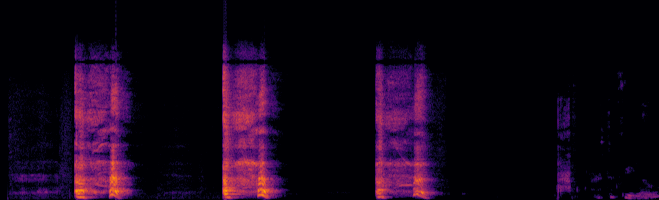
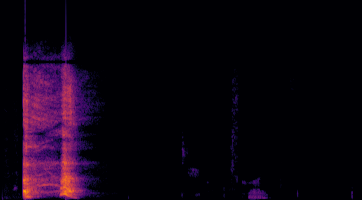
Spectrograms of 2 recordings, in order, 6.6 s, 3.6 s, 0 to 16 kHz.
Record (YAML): three_cough_length: 6.6 s
three_cough_amplitude: 32258
three_cough_signal_mean_std_ratio: 0.28
cough_length: 3.6 s
cough_amplitude: 32151
cough_signal_mean_std_ratio: 0.21
survey_phase: beta (2021-08-13 to 2022-03-07)
age: 65+
gender: Female
wearing_mask: 'No'
symptom_shortness_of_breath: true
smoker_status: Ex-smoker
respiratory_condition_asthma: false
respiratory_condition_other: true
recruitment_source: REACT
submission_delay: 12 days
covid_test_result: Negative
covid_test_method: RT-qPCR
influenza_a_test_result: Negative
influenza_b_test_result: Negative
